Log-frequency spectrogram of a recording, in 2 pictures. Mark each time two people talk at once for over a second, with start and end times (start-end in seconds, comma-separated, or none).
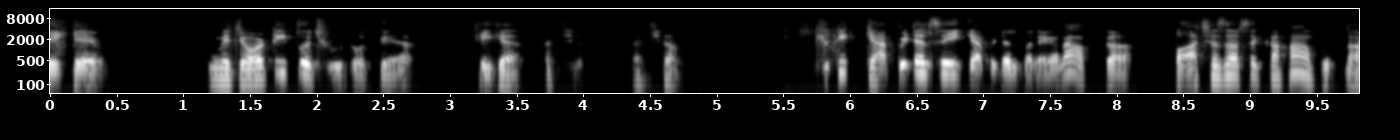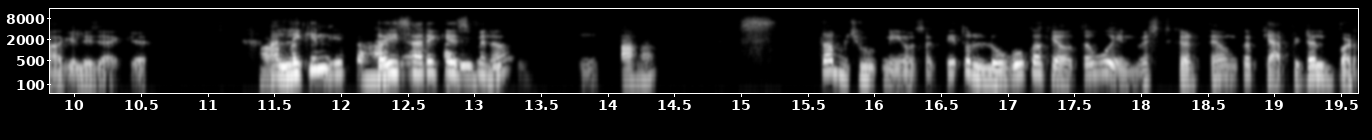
11.5-13.4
